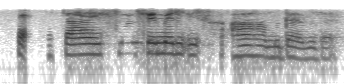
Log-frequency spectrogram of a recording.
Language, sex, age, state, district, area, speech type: Sindhi, female, 18-30, Gujarat, Junagadh, rural, conversation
